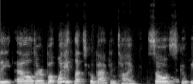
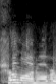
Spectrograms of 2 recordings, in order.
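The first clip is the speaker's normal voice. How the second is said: eager invitation; 5 semitones higher, 10 dB louder than usual. Retold or imitated. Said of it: "and Paul says".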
